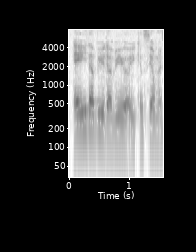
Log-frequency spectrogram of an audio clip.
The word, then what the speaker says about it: AWW: I work as a producer for a company called AWW. You can see on my screen, it's pronounced AW.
